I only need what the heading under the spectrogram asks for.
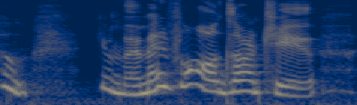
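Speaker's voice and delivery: clumsy, terrible, put-on Australian accent. Retelling a woman in an elevator recognizing them: terrible australian accent. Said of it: "this chick with an Australian accent was like".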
